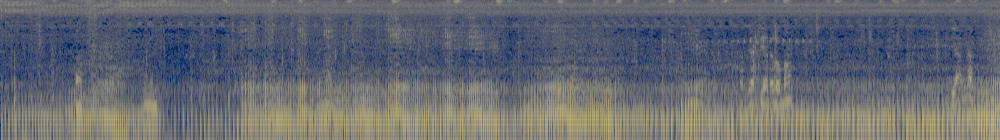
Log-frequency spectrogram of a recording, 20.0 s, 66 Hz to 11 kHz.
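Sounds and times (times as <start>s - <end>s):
motorcycle engine labouring: 0.0s - 20.0s.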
